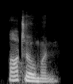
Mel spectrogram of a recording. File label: "Ottoman", Indian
